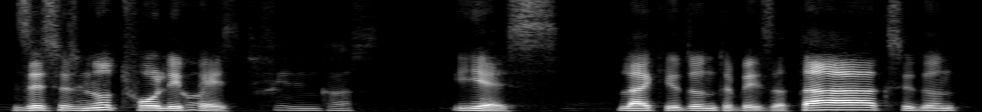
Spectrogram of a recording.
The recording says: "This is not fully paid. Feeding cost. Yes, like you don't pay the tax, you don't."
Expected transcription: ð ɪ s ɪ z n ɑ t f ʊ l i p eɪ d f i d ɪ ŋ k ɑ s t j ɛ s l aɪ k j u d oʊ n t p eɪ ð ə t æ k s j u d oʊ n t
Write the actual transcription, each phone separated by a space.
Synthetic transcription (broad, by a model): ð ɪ s ɪ z n ɑ t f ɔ l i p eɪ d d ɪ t j ɛ s l aɪ k j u d oʊ n t b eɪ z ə t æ k s j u d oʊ n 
